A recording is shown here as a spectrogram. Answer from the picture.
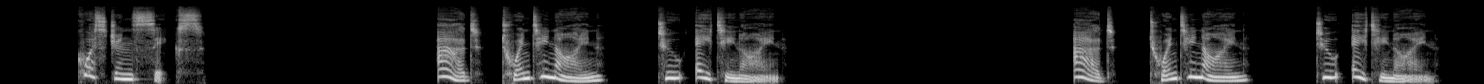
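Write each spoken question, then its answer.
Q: Add 29 to 89.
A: 118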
